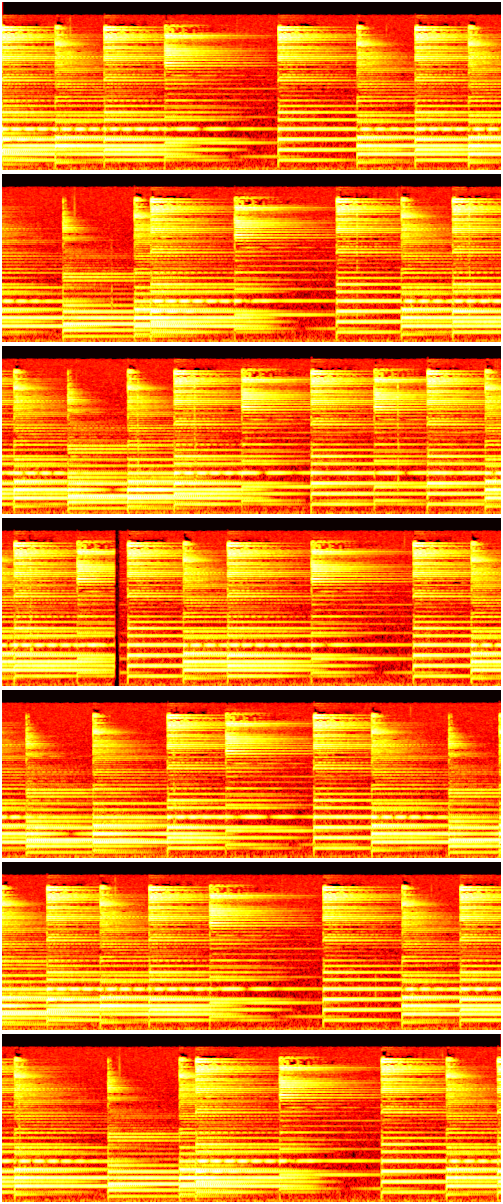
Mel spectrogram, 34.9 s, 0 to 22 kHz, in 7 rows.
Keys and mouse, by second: 0.7 click, 1.8 click, 3.3 click, 3.7 click, 5.4 click, 6.4 click, 7.4 click, 12.1 click, 14.5 click, 18.8 click, 20.1 click, 21.9 ctrl+z, 23.5 click, 24.8 click, 28.8 click, 30.6 click, 32.5 click, 33.1 click, 34.5 click.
